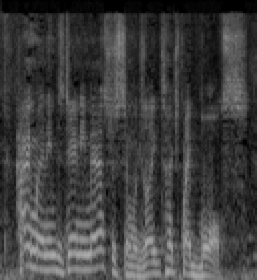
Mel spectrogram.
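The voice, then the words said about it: Exaggerated Long Island accent imitation. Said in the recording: “You have no Long Island accent that I can discern ... he always teases me and he says ... doing an imitation of me. Because certain words you just can't get away with”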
